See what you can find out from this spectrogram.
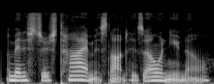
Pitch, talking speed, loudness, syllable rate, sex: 185 Hz, 250 wpm, -18 LUFS, 5.5 syllables/s, female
